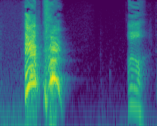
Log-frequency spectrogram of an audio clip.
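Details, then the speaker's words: Animated plesiosaur cartoon character sneezing, blamed on allergy season: two quick voiced sneezes in succession, then a short high-pitched vocal sound; an acted cartoon sneeze, not real. "excuse me. Oh, man. I guess it's allergy season. >> Dude, that was the cutest sneeze ever."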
